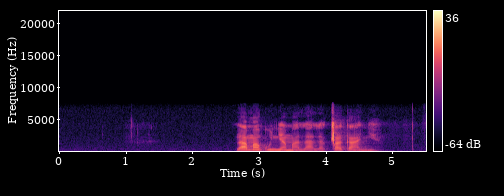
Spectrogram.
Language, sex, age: Xhosa, male, 26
